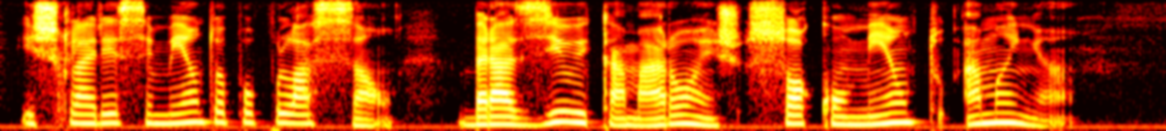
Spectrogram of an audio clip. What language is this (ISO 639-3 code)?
por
